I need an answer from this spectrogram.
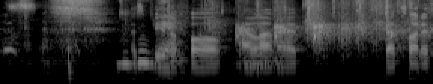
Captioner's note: panelists applauding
